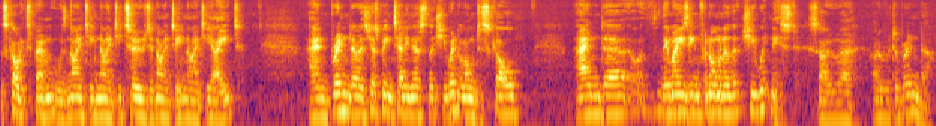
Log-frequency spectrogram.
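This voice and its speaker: This man speaks at a fairly quick pace in a somewhat breathy, fairly high voice with monotone, flat intonation. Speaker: author, interviewer. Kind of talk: interview introduction to camera.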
